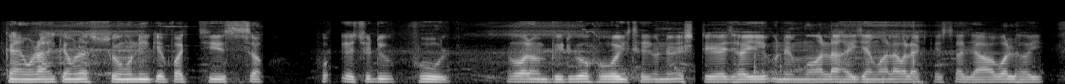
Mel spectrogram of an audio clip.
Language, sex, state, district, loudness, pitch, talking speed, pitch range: Bajjika, male, Bihar, Vaishali, -19 LUFS, 120 Hz, 145 wpm, 120-125 Hz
